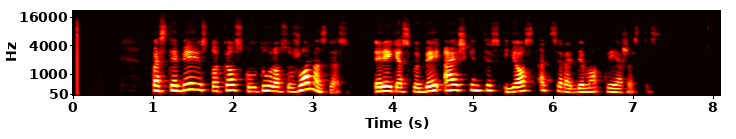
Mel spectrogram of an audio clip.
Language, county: Lithuanian, Šiauliai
